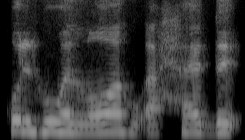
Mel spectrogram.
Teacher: دال کی double sound ہے نا اور حرکت ہے اور ایکو ساؤنڈ آتی ہے، اس کو قلقلہ کہتے ہیں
